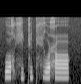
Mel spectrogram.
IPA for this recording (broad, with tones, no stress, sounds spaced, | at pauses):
o˦ χ ç ə˨ c ʏ˦ c ç o˦ ħ ɑ˦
